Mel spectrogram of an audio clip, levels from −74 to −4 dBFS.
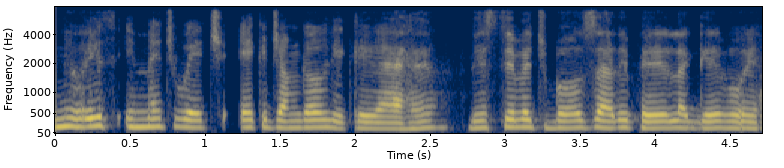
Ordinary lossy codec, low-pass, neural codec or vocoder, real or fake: Opus, 16 kbps; 7.2 kHz; codec, 16 kHz in and 24 kHz out, 0.4 kbps, LongCat-Audio-Codec, two codebook decoder; fake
